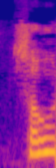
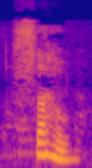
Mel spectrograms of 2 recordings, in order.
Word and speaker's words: سہو: کا فعل بھی ہے۔ سہو ہوتا ہے، سہو نہیں ہوتا، سب لوگ اپنا تلفظ بھی درست کر لیں۔ سہو جیسے لغو، ٹھیک ہے، کرب، نفس، سہو۔ سجدہ سہو کے اسباب،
